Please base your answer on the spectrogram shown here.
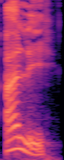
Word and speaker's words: aller: Aller. Okay? ER at the end, when you combine them, you pronounce it E. Aller.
